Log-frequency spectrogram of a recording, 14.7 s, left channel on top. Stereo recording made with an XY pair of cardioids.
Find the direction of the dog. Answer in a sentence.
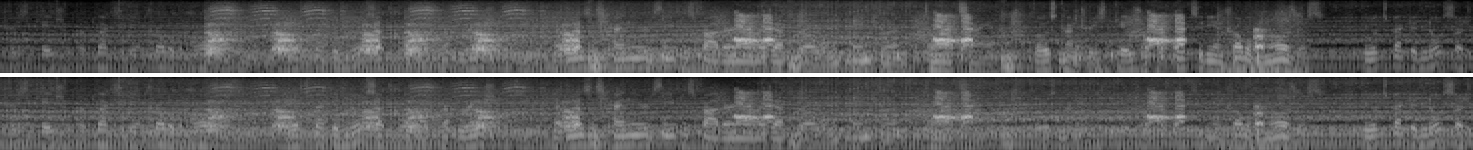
You can hear the dog on the left.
